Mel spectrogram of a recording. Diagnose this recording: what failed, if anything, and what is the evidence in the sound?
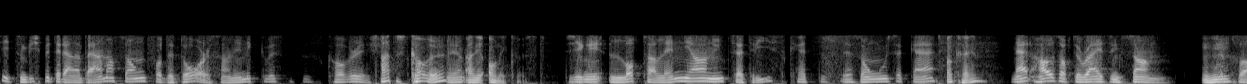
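The failure is at the codec stage: G.726 ADPCM runs across the whole recording, from start to finish. The speech carries a harsh, rasping hiss that rises and falls with its level, which fits 24 kbit/s, or 3 bits per sample. Each sample stores only a coarse difference from an adaptive prediction, so quantisation noise tracks the signal. On a spectrogram, energy stops sharply at 4 kHz, and grainy broadband noise fills the speech bands wherever speech is present.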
